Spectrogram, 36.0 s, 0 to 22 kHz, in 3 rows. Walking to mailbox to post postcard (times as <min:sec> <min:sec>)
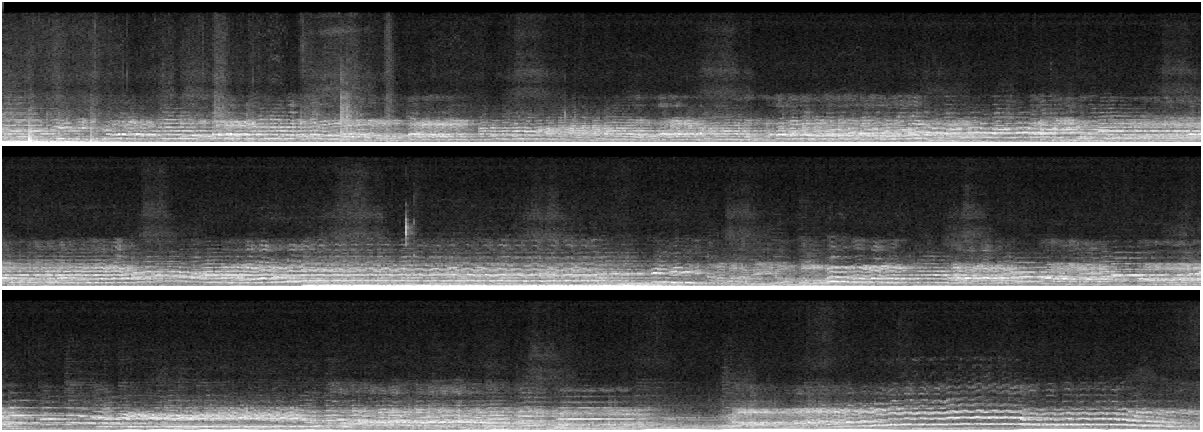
0:00.0 0:03.6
